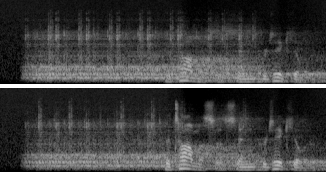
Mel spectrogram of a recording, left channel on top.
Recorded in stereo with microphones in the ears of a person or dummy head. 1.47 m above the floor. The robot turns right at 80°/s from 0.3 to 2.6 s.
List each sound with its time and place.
1.6 s a man speaking: 110° right, 1.0 m; by 3.2 s 35° right, 1.0 m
